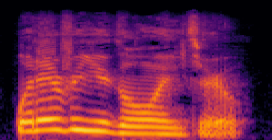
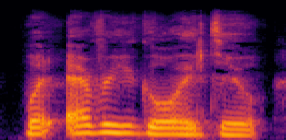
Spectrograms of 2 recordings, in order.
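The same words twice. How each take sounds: First: Higher and louder, rousing; emphatic call. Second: Said in the usual way. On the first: Acted. Speaker rallying viewers through hard times, raised emphatic call. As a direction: lift it up to grab the listener. Encouraging viewers, first of repeat.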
